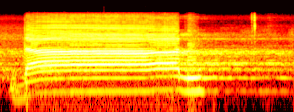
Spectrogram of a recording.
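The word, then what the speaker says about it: دال: পড়েন সবাই দাল। তাহলে এখানে দাল উচ্চারণ হচ্ছে উপরে যে দুই দাত আছে উপরের দুই দাতের নামটা বলা হয় নাই।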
